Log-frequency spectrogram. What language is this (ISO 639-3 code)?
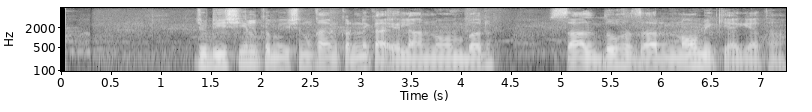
urd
